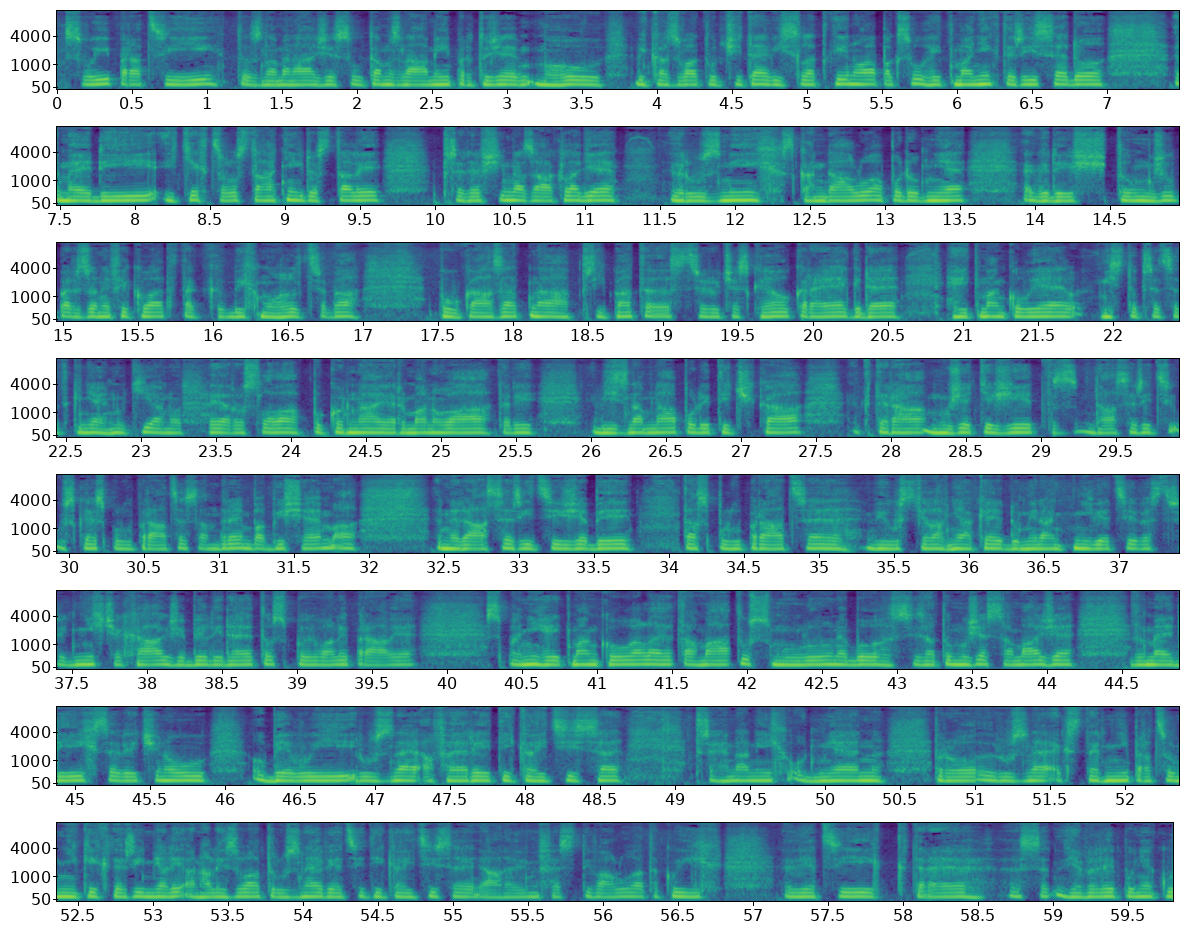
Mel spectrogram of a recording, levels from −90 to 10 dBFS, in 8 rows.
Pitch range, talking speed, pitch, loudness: 125-135 Hz, 140 wpm, 130 Hz, -15 LUFS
